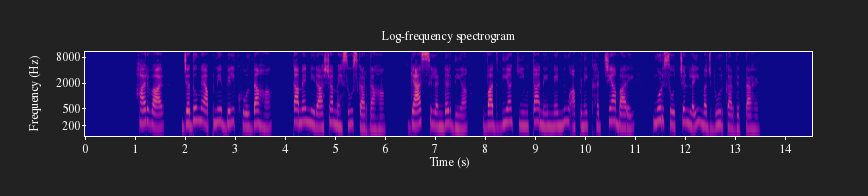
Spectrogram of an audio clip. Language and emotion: Punjabi, sad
